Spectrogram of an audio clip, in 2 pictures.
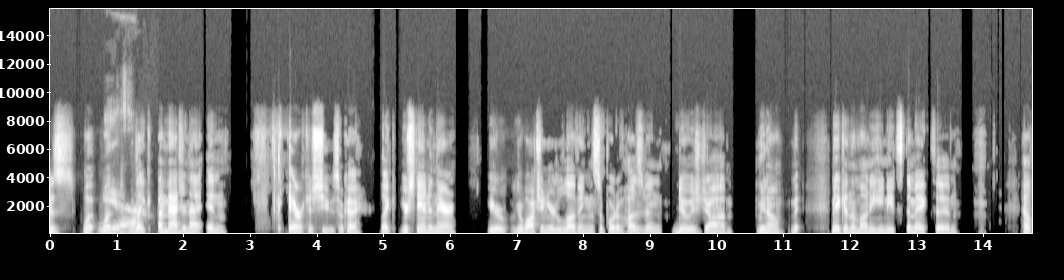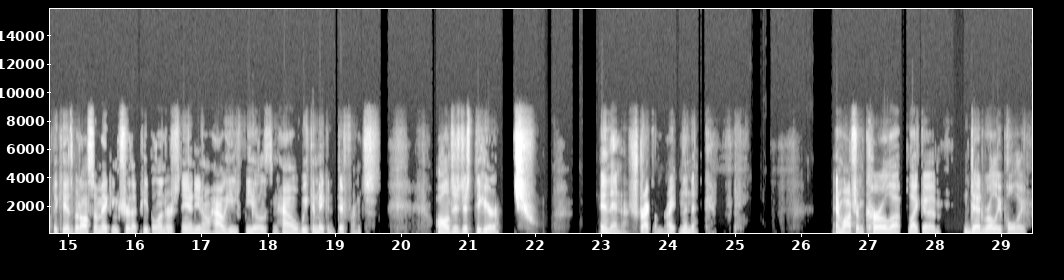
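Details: Adult male host with a stuttering issue he says is worse when talking on camera or to someone important, occurring every so often; repetitions audible; stuttering.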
